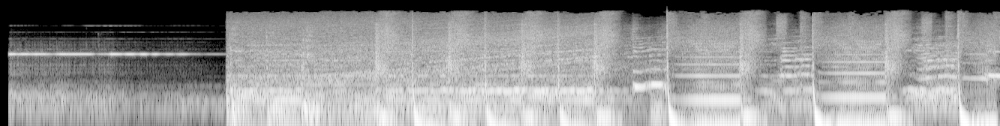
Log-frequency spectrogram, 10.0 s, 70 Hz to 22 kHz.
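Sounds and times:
high-pitched electronic tone: 0.1 - 3.2.

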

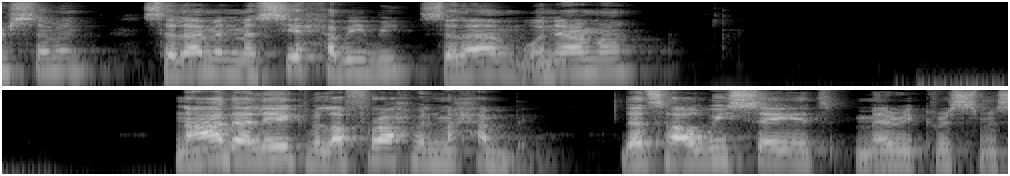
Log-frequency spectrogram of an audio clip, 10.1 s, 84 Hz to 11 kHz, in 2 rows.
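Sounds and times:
man speaking: 0.0 - 3.3, 5.9 - 10.0.

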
